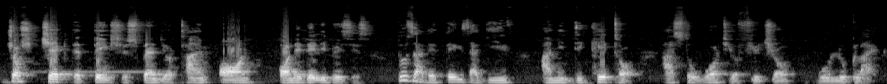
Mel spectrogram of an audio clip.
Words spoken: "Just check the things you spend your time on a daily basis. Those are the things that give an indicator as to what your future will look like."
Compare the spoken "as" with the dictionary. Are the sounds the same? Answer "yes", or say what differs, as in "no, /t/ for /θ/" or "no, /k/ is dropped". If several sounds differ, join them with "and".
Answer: no, /s/ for /z/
